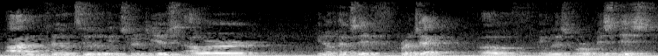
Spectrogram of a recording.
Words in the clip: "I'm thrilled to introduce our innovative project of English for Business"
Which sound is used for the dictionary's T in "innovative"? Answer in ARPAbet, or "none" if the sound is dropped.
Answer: S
